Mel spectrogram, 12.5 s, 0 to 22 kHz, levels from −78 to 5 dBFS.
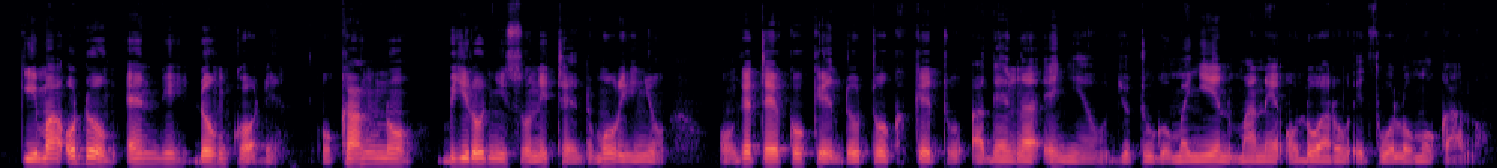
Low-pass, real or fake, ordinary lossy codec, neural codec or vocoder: none; real; none; none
